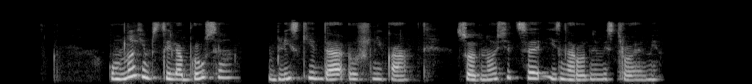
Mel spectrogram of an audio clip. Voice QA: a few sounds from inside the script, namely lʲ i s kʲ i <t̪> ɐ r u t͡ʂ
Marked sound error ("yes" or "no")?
yes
